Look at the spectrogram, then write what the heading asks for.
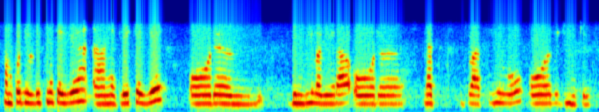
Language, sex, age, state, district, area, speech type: Hindi, female, 30-45, Madhya Pradesh, Harda, urban, conversation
